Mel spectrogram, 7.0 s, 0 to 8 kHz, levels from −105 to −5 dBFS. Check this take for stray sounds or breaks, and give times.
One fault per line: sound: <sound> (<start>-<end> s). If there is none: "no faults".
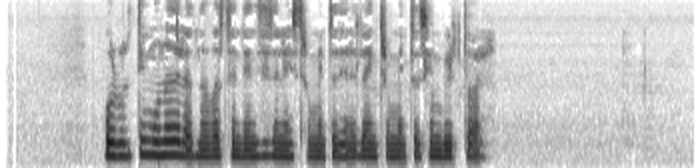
no faults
